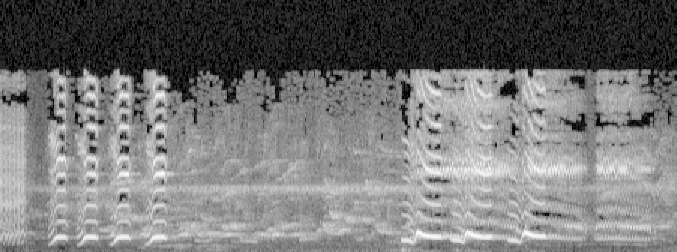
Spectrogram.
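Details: A male Hwamei sings to a female's calls, recorded for bird training: four loud rising whistles in quick succession, a quieter warbled stretch, then three more strong upslurred whistles with a brief low sound.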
